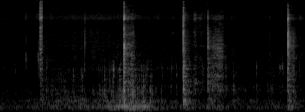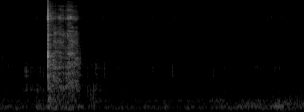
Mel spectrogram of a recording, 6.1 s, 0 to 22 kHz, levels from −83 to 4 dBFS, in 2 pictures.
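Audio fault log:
0.42, 1.81, 3.99, 4.97 and 5.67 s, dropped buffer (overrun): each is a jump where the sound skips ahead with no silence, skipping roughly 50 to 150 ms, likely because the hardware overwrote samples before they were read. The waveform shows an abrupt step; the spectrogram shows a thin vertical line.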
